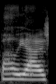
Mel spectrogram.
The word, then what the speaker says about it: balayage: But what is balayage? Am I even saying that right? Like, what is that? – Yeah, yep, balayage.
